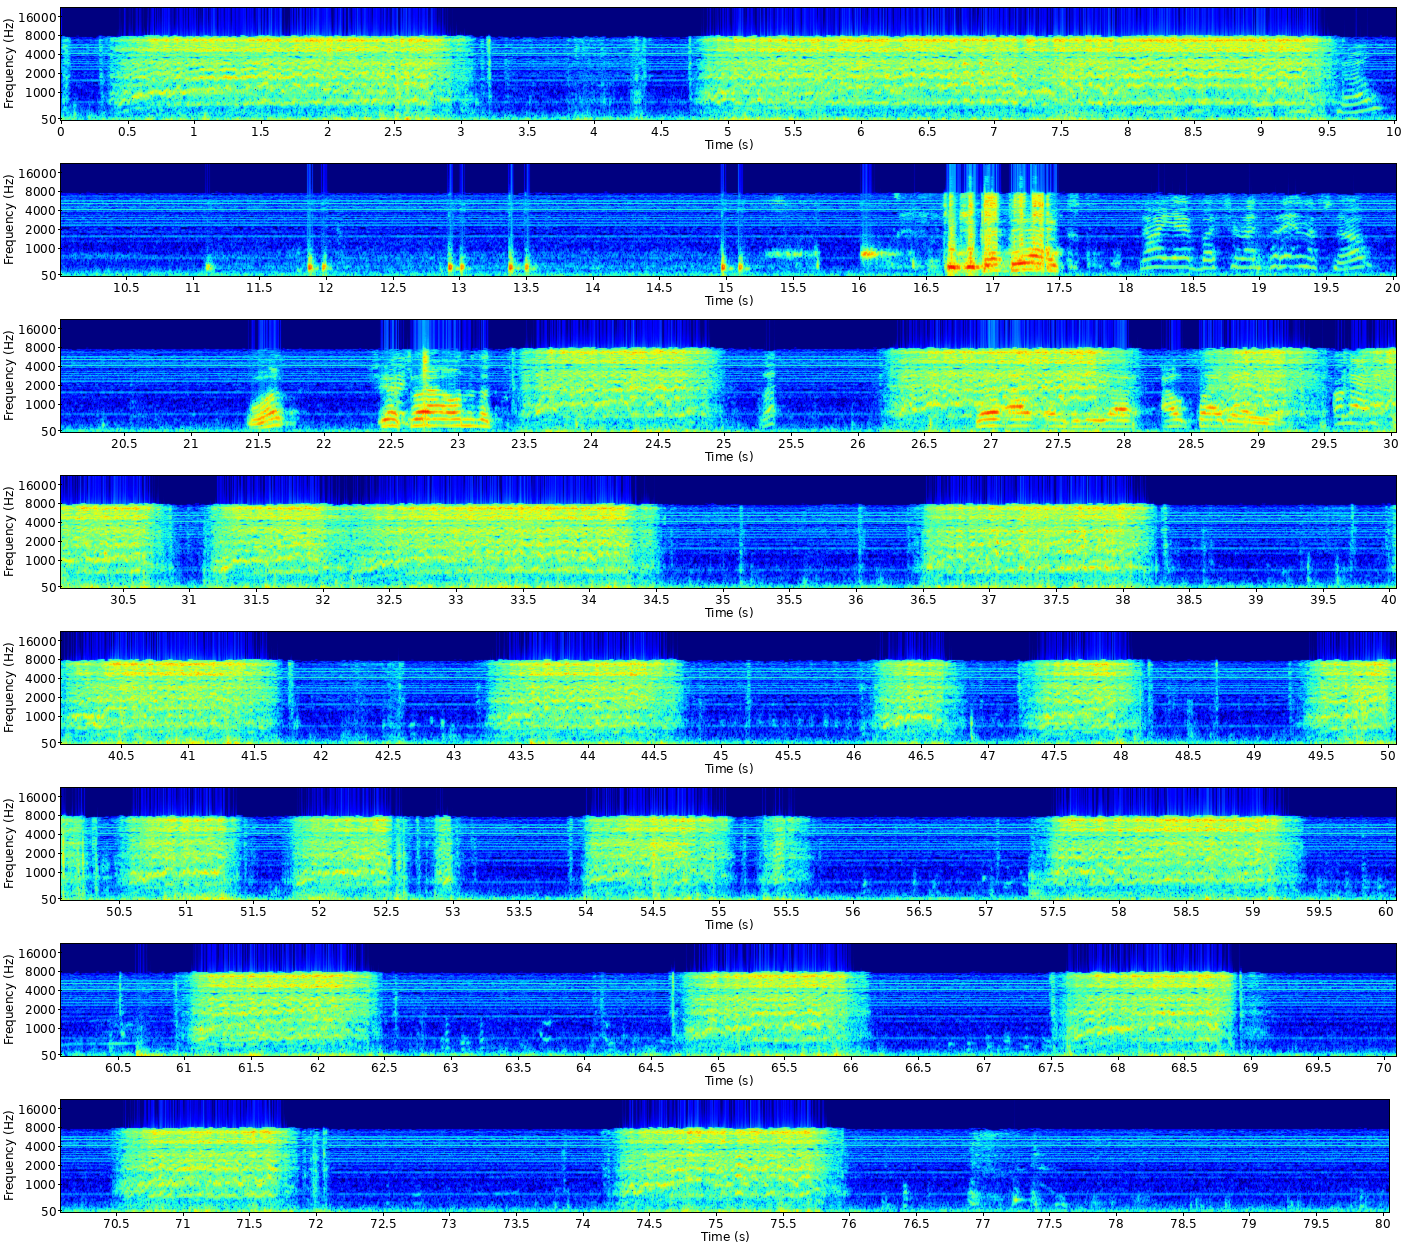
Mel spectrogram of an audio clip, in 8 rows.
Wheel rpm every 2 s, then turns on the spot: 120, 50, 100, 160, 100, 0, 0, 0, 0, 0, 0, 50, 40, 100, 60, 100, 130, 20, 90, 20, 70, 60, 30, 50, 40, 70, 40, 60, 50, 70, 60, 20, 80, 30, 60, 80, 0, 100, 0, 0.
2-4 34-36 40-42 44-46 62-64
